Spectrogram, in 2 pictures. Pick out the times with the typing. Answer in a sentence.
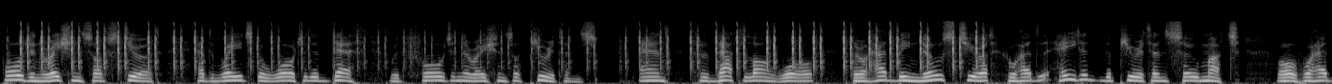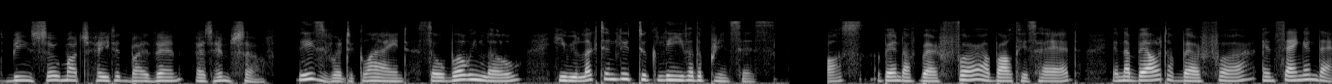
You can hear the typing from 0.1 to 9.8 s.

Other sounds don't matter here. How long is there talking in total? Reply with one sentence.
The talking can be heard for 26 seconds in total.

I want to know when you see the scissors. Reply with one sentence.
You can't hear the scissors here.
